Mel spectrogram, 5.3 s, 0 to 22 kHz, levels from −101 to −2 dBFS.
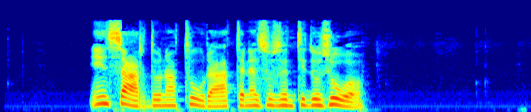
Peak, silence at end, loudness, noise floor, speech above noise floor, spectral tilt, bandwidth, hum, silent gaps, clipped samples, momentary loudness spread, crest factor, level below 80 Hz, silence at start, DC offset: -6 dBFS; 1.7 s; -26 LUFS; -84 dBFS; 58 dB; -3.5 dB/octave; 11.5 kHz; none; none; under 0.1%; 9 LU; 22 dB; -64 dBFS; 0.9 s; under 0.1%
